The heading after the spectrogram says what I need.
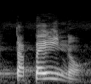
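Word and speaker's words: ταπεινόω: Y dice, "Cualquiera que se humilla como este niño, la palabra humillar viene del griego tapeino." Tapeino, así se pronuncia, y quiere decir bajar, ser humilde.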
